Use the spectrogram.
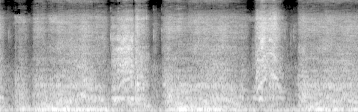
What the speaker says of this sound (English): I kind of like the one-handed filing on this square, though.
